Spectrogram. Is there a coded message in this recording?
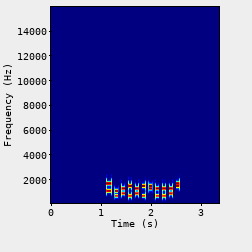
Yes: multi-frequency trunk signalling (R1, as on North American trunks) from 1.1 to 2.6 s, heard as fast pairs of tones, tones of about 70 ms. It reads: KP 257570445 ST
